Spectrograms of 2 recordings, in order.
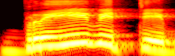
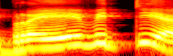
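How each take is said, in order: First: The first vowel is a long ee sound. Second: The first vowel is an e sound. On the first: The speaker calls it right. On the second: The speaker calls it wrong. "ബ്രേവിറ്റി അല്ല കേട്ടോ"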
